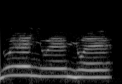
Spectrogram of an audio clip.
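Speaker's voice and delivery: put-on girl's taunt as the monster hears it; teasing. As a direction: tease in sing-song. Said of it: "He only hears her teasing".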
